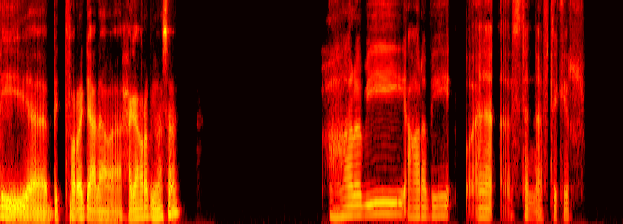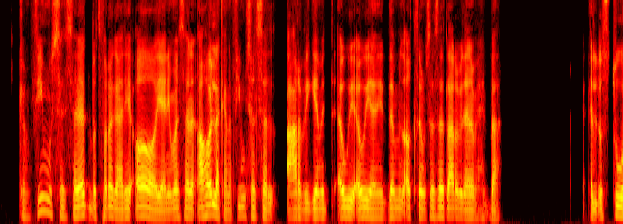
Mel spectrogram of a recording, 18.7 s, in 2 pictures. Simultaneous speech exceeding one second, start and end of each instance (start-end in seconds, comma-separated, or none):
none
